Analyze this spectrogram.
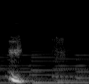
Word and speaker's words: eu: Oui, mettre, mis, et finalement avoir U. Este igual es U. Solo vamos a pronunciar U sin la E. La E es muda.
